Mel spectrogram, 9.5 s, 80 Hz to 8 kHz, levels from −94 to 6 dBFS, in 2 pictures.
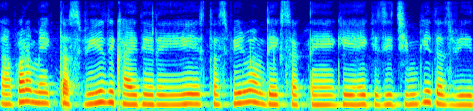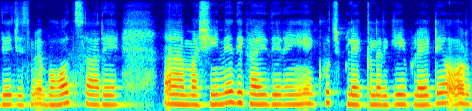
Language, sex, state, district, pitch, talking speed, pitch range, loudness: Hindi, female, Uttar Pradesh, Budaun, 210 Hz, 250 wpm, 205-225 Hz, -18 LUFS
